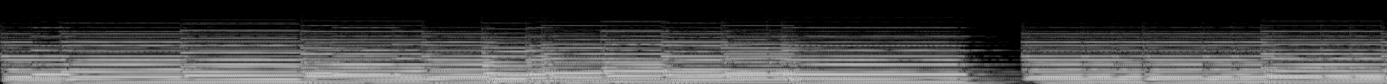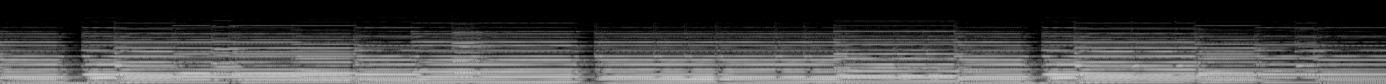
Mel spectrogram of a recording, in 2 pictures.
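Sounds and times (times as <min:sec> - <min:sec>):
organ piece in B flat: 0:00.0 - 0:27.7.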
